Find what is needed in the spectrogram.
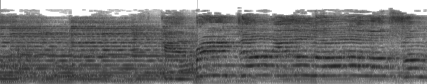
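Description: A young solo singer sings into a handheld microphone over backing music, sliding up about halfway through into a long held, wavering note.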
